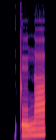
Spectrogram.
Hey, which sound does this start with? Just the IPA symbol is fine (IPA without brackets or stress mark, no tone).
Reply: t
